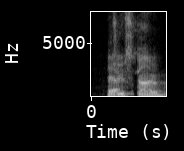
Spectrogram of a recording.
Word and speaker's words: Ožujsko: Ožujsko, I think it is. Ožujsko. – Yeah. Ožujsko.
